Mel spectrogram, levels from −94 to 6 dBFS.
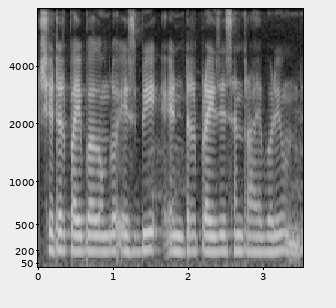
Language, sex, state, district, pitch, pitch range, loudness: Telugu, female, Telangana, Mahabubabad, 190 Hz, 185-195 Hz, -16 LUFS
